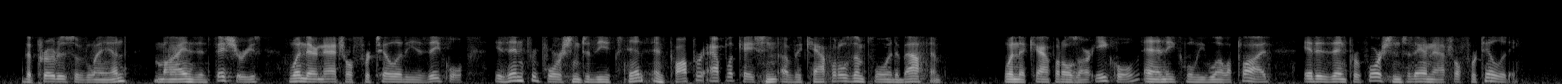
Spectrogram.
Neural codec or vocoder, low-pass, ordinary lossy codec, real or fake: codec, 16 kHz, 2 kbps, X-Codec, HuBERT features, trained on balanced general audio; 3.6 kHz; AAC, 24 kbps; fake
